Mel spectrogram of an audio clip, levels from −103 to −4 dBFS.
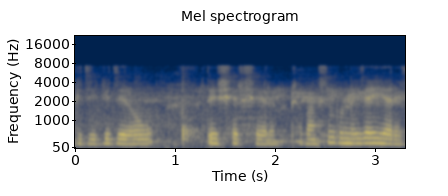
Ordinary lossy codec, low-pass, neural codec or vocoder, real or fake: none; 7.2 kHz; none; real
